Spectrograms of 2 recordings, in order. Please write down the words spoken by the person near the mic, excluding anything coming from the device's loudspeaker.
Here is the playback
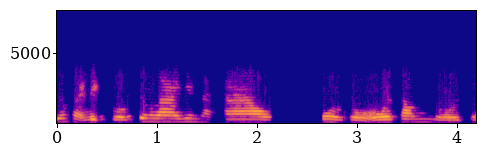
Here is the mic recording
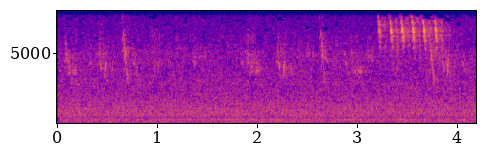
none

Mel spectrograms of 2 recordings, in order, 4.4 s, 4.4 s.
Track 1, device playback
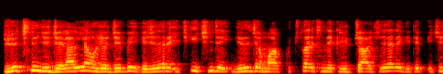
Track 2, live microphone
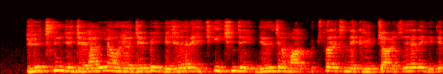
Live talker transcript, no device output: none

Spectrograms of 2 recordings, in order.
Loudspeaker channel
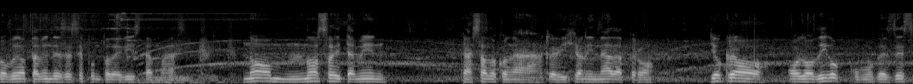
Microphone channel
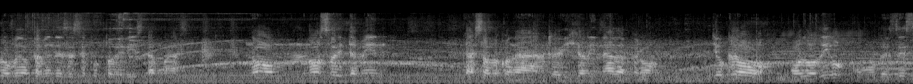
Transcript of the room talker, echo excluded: none

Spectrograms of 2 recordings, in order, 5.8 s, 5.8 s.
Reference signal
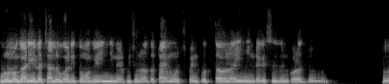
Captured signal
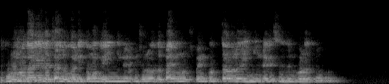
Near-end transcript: none

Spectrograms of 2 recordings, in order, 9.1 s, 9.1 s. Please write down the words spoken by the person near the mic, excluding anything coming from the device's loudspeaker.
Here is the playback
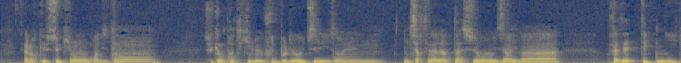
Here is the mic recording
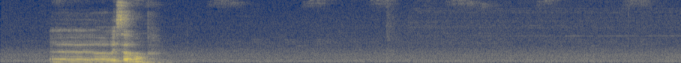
euh, récemment.

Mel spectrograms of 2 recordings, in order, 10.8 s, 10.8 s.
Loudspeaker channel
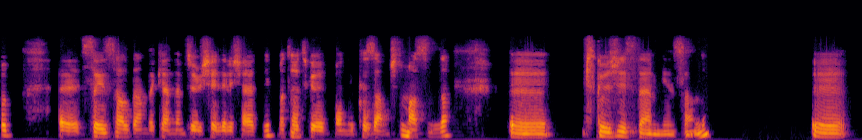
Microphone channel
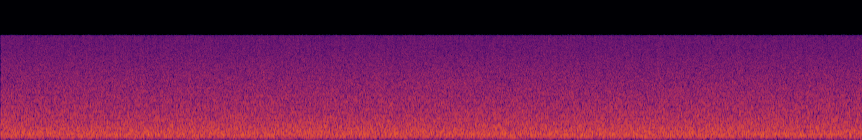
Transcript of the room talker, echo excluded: none

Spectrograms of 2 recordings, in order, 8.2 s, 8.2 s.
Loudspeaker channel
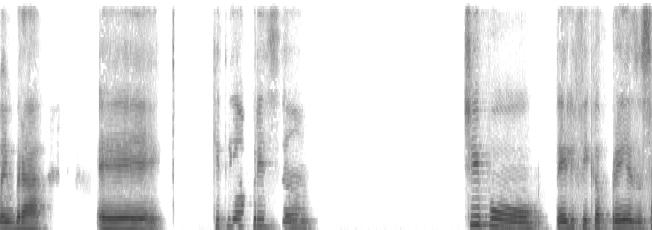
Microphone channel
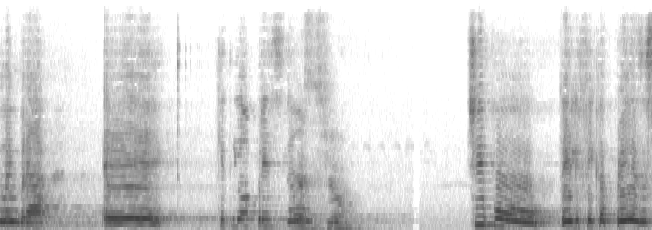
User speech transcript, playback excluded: Você já assistiu?

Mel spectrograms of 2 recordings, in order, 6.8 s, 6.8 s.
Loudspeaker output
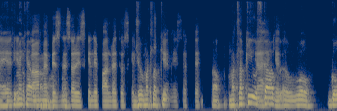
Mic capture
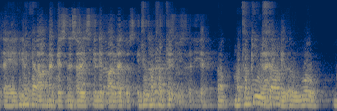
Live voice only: इतना इतना बड़ा इतना बड़ा कैसे हो सकता है यार

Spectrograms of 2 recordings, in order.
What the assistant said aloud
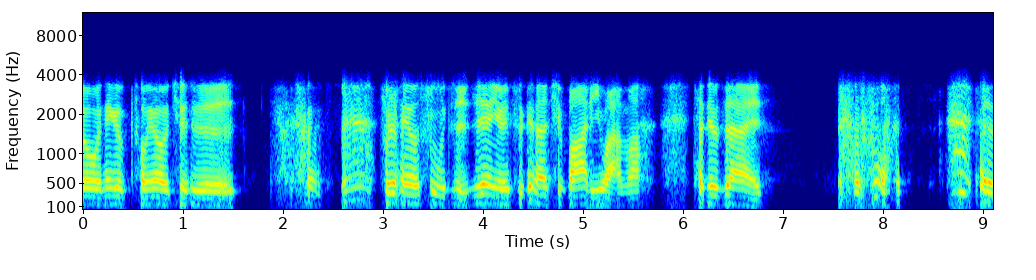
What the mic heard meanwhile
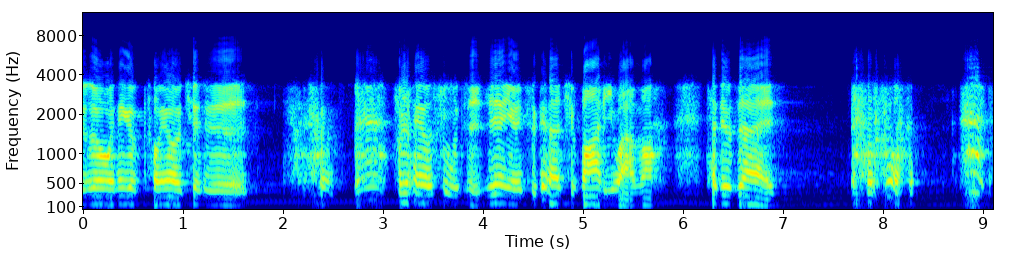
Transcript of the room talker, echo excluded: none

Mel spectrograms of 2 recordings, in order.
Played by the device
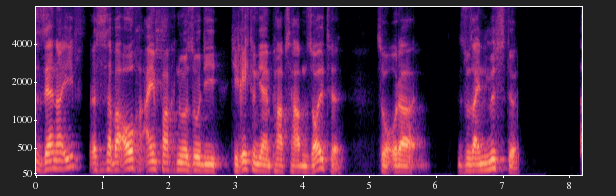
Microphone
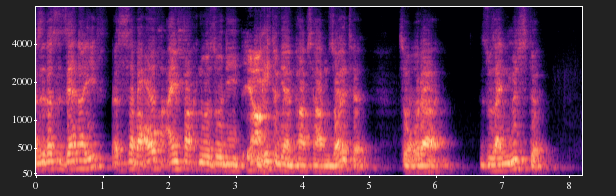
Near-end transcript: ja.

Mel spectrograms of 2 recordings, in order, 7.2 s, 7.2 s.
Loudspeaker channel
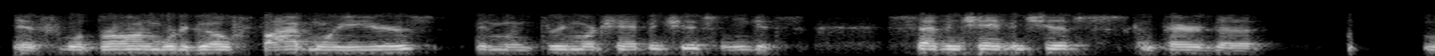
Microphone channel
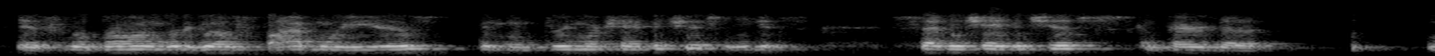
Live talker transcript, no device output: none

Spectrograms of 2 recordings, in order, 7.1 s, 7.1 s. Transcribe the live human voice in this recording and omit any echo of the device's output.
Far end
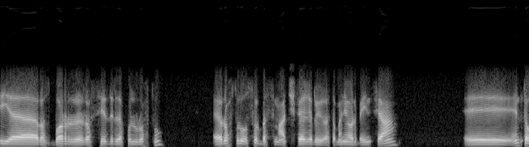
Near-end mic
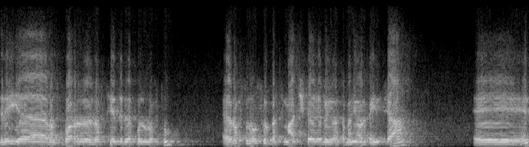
none

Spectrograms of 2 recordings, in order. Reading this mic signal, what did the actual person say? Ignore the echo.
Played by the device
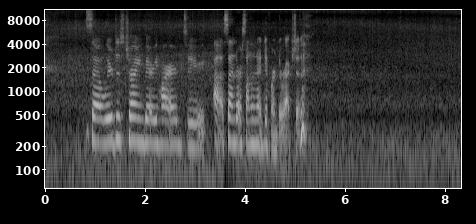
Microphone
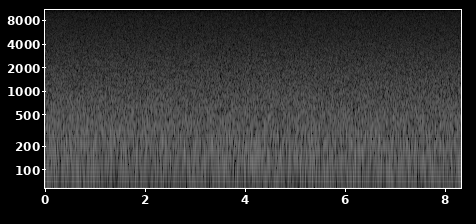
none

